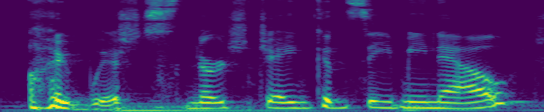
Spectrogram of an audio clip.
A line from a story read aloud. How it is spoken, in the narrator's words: chuckled the bunny gentleman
